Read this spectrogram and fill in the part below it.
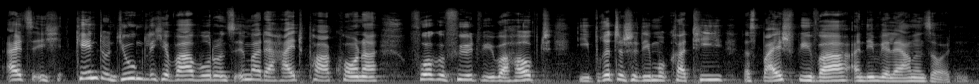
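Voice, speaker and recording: An older woman from Berlin giving a measured, earnest public speech outdoors into a stand microphone. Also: medium pitch, a little mellow. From West Berlin, Germany. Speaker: public speaker. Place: outdoors by stone columns.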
